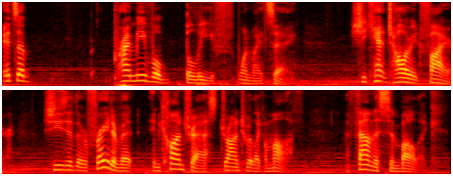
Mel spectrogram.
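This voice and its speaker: A man voicing a proud, grave young aristocratic heir from a video game, speaking in a formal, measured, solemn way. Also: medium pitch, sing-song, a bit bright. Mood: explaining. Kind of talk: dramatic reading of game dialogue. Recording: game music behind the voice.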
